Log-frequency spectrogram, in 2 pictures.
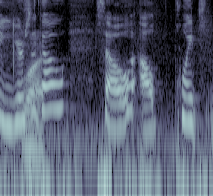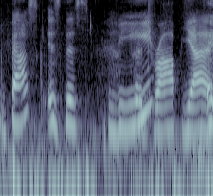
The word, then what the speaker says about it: Basque: with a drop waist or also called a Basque W. Correct. Am I pronouncing that correctly? You are. It is Basque.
